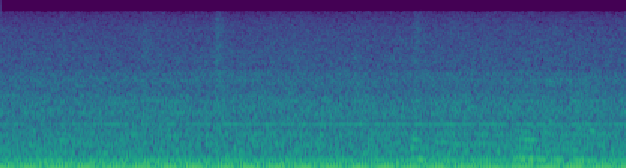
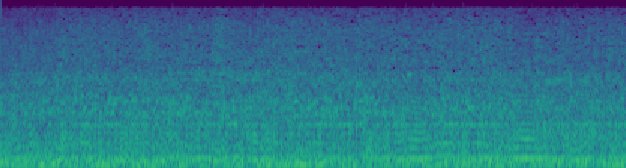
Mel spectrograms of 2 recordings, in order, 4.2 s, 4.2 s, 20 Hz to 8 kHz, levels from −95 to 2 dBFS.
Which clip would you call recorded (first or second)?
first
